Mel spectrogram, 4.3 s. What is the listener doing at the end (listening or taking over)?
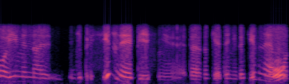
taking over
